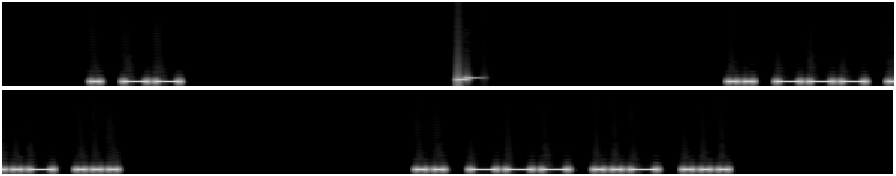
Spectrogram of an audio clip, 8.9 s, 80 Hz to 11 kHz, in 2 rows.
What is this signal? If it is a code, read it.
Morse code, heard as a keyed tone, about 28 wpm, 700 Hz. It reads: EM IOUS IOUS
